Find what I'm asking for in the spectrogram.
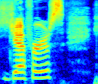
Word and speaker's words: Jeffress: And Jeffress, how do you say his name? – Jeffers.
